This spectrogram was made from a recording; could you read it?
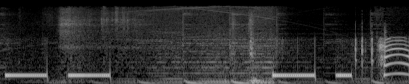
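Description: Steady electronic phone tones sound in short bursts, like a call being dialed and ringing out, with a warbling ringtone chirp near the end; close and clear, no talking.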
